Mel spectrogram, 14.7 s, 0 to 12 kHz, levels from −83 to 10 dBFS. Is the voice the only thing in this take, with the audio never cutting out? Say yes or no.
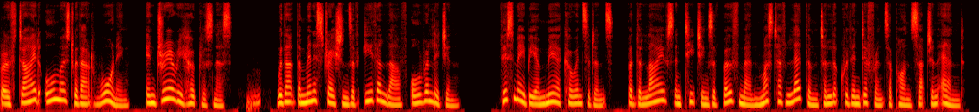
no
